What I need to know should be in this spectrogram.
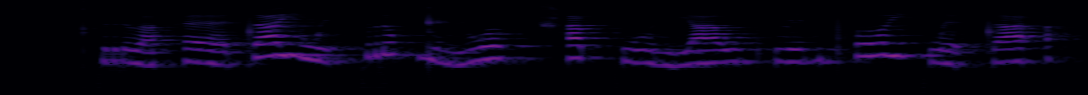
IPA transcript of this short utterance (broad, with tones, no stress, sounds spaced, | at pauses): kʰ r ɯ˩˦ a̯ h ɛː˨˩ t a˥˩ j w i˨˩ t̚ p r o˥˩ k̚ d e˩˦ n w ɤː˦˥ k̚ t͡ɕʰ a˥˩ p̚ k w u˨˩ n j aː˦˥ w pʰ l i˦˥ n pʰ ɤː˥˩ j k w e˨˩ ʔ t a˦˥ ʔ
